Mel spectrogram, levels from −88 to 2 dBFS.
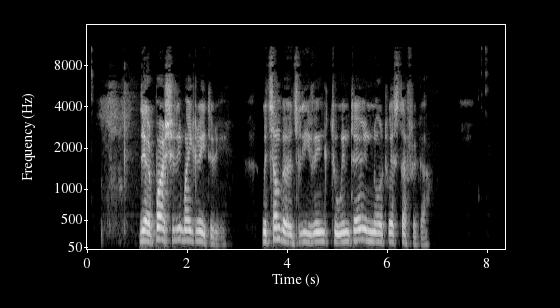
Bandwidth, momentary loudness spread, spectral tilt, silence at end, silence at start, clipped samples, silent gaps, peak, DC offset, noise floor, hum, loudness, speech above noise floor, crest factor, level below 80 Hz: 11.5 kHz; 20 LU; -4 dB/octave; 1.55 s; 0.25 s; under 0.1%; none; -2 dBFS; under 0.1%; -80 dBFS; none; -17 LUFS; 62 dB; 18 dB; -66 dBFS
